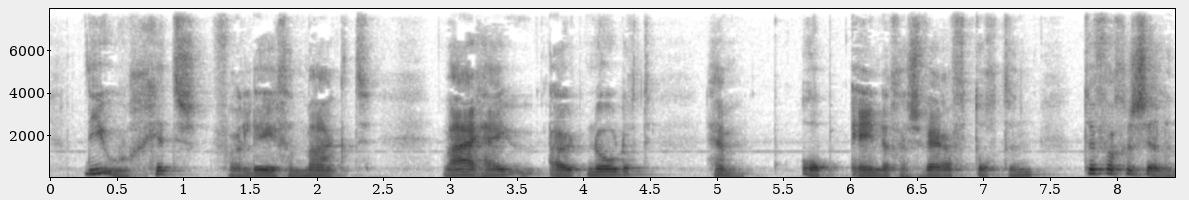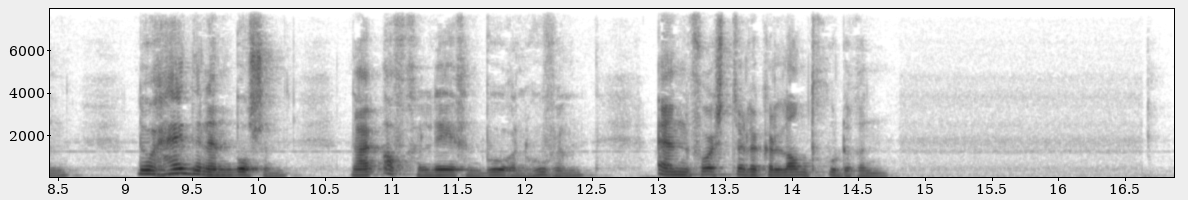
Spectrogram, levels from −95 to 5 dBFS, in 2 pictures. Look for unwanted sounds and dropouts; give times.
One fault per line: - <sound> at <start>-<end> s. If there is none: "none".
none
